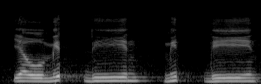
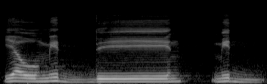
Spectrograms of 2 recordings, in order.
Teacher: huruf dal ketika tasydid itu wajib ditekan bunyinya. Tapi jangan sampai berbunyi huruf ta.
